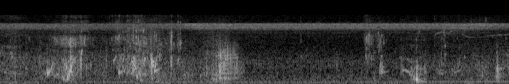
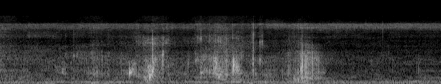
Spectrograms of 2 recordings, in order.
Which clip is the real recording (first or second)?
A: first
